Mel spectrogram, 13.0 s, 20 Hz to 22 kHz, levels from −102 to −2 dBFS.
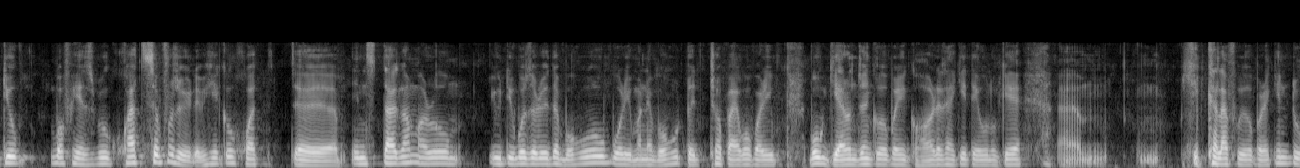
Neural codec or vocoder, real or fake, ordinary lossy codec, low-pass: codec, 16 kHz, 4.8 kbps, FACodec; fake; none; none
